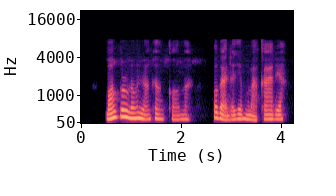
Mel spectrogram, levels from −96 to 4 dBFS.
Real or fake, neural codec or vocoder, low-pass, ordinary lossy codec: fake; codec, 16 kHz, 0.8 kbps, ZipCodec; none; none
